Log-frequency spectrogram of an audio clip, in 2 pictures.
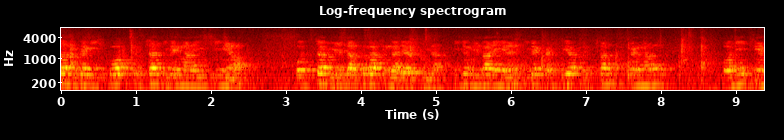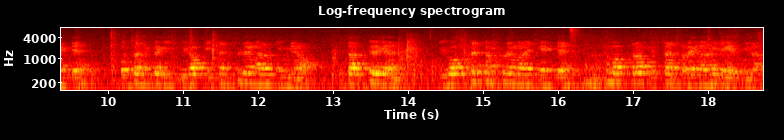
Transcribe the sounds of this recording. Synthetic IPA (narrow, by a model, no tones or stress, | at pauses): ʌnukbe̞ɡiɕʰi̥p͈̚uwʌk̚k͈ut͡ɕʰʌnibe̞ŋmaniimjʌ | ot͡ɕ͈ʌmiɭt͈apʰjoɡat͡ɕɯŋɡadwe̞jʌs͈ɯmɲidaid͡ʑumiɭbaneɡinɯnibe̞k̚pʰaɭɕ͈ʰibjʌk̚k͈ut͡ɕʰʌnt͡ɕuk̚be̞ŋman | wʌɲit͡ɕiŋek̚t͈we̞n | ot͡ɕʰʌnjuk̚pe̞ɡiɕʰibiɾʌk̚it͡ɕʰʌnt͡ɕʰiɭbe̞ŋmanʌnd͡ʑimjʌ | it͈apʰu̥pʰojeɡinɯn | juɡʌk̚pʰaɭt͡ɕʰʌnpʰuɭbemʌnet͡ɕiŋek̚t͈we̞n | sʰʌmʌk̚pʰaɾʌɡ̚juk̚t͡ɕʰʌnsʰʌbe̞ŋmanʌɲine̞ɡe̞s͈ɯmɲida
